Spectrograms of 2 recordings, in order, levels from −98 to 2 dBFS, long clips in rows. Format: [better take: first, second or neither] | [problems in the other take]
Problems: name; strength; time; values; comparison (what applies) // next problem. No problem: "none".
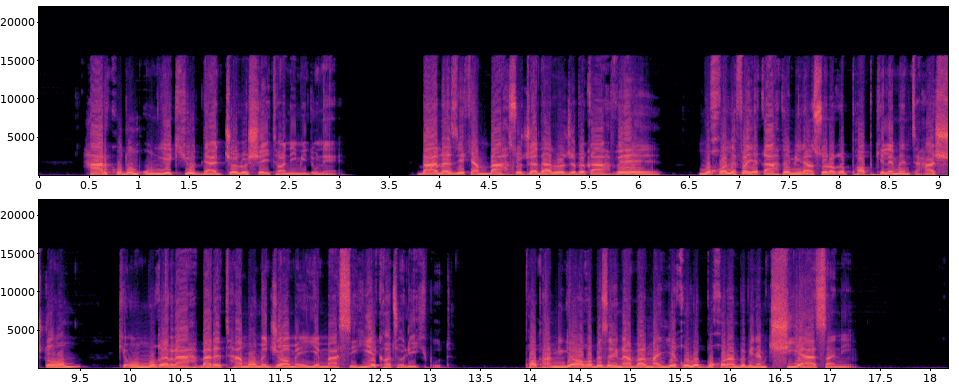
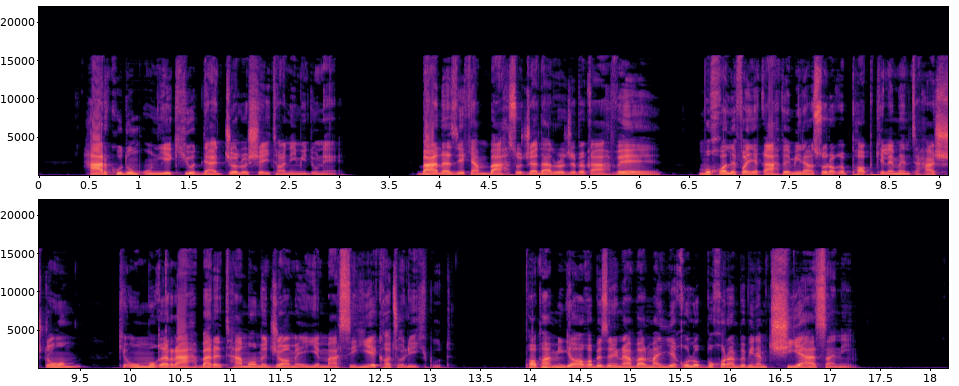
second | distortion; heavy; 17% of the sound clipped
